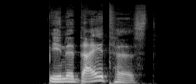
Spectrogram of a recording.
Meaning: inflection of benedeien: 1. second-person singular preterite 2. second-person singular subjunctive II
- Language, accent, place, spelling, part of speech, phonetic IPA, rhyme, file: German, Germany, Berlin, benedeitest, verb, [ˌbenəˈdaɪ̯təst], -aɪ̯təst, De-benedeitest.ogg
